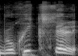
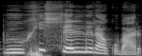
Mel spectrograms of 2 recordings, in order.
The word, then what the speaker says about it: Bruxelles: C'est à Bruxelles. 북프랑스 파리 사람들은 브휘셀 x 발음을 하고요. 남프랑스로 갈수록 브휘셀르라고 발음합니다. 두 발음이 다 맞습니다.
